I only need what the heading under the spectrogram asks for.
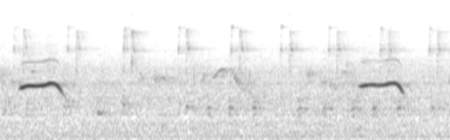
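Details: Asian koel calling: two loud, clear whistled notes, each held briefly, rising slightly and then dropping at the end, about three seconds apart, over a quiet background with faint ticking sounds.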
